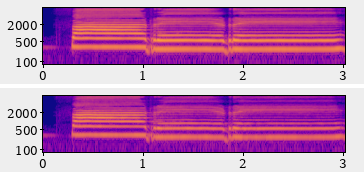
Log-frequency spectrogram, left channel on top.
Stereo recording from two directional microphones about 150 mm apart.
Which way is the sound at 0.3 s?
35° left (ahead or behind).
